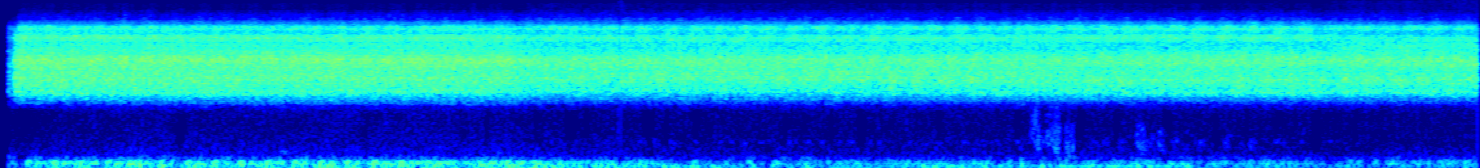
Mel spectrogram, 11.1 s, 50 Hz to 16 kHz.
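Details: First cicadas of the year singing in July 2025 at a seaside park by the Akashi River mouth in Akashi, Japan: a dense, steady, hissing buzz that holds unbroken throughout, with faint low rumble beneath.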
